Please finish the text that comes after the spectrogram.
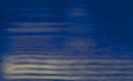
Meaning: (pronoun) who; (interjection) O (vocative particle, used for direct address)
- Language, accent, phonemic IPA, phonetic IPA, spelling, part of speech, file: Armenian, Eastern Armenian, /ov/, [ov], ով, pronoun / interjection, Hy-ով.ogg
